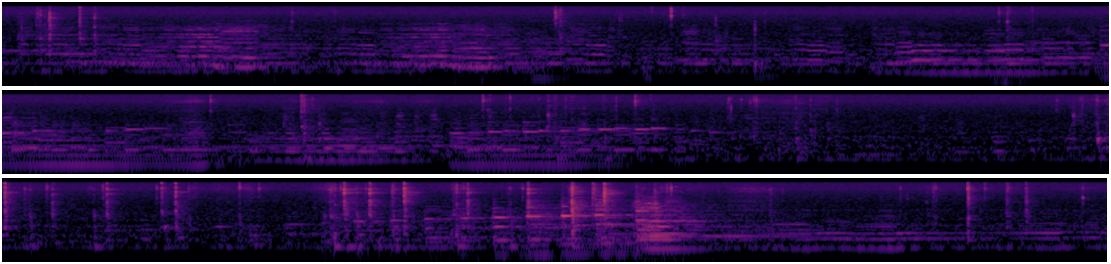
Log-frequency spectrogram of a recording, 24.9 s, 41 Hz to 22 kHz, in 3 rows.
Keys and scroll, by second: 0.3 w, 0.7 e, 10.6 w, 16.3-17.8 typing, 19.1 z, 19.6 2, 20.0 ctrl+z, 20.5 ctrl+z, 20.8-21.9 typing, 24.2 2.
